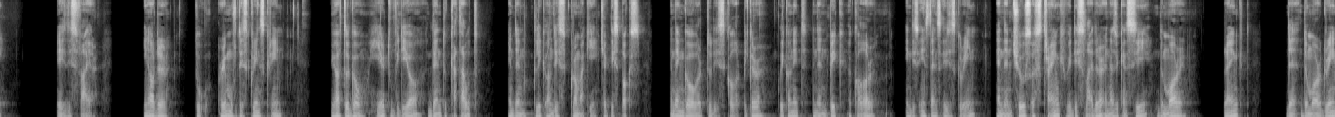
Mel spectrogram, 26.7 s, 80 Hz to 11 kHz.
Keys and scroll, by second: 2.4 space.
